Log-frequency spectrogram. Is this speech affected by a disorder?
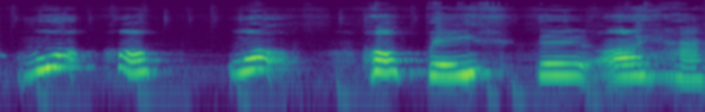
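Yes: cerebral palsy.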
